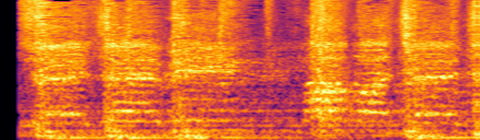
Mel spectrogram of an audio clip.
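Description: TV channel intro jingle: music with a heavy bass under a chanted vocal line, starting abruptly.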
